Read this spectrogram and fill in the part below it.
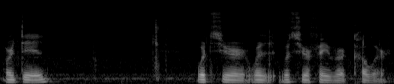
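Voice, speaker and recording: A man with a very low voice chats casually on an ASMR livestream, with clear noise behind him. He meanders and hesitates as he talks to his viewers, often sounding apologetic. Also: steady tone, a little slow, a little mellow. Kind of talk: rambling ASMR stream, casual chat with viewers.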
